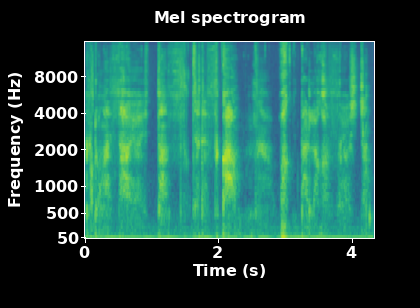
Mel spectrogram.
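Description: A girl talking softly, close to a whisper, into close microphones, with a few sharp mouth clicks between the words.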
